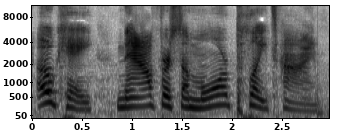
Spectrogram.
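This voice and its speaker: A man's voice: very high voice, expressive, takes it slowly, pushed and bright, voice pushed up, heavily acted. A man voicing a teasing, playful and sinister young female villain in a fan fiction story. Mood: sinister playfulness. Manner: teasing, taunting.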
